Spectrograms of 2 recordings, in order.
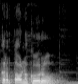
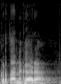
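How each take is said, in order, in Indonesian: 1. Vokalnya dilafalkan sebagai bunyi 'o' membulat. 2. Vokalnya dilafalkan sebagai bunyi 'a' terbuka. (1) "bukan Kertonegoro" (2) "membacanya tetap Kertanegara"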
